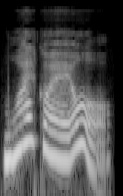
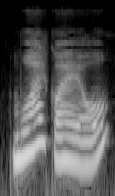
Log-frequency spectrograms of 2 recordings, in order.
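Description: First: 뭐 할 거예요? starts high and glides gently down to the end; high start, falling tune. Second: 뭐 할 거예요? starts low and climbs gently to a rise on 요; low start, rising tune. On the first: Teacher demonstrating the falling question tune to learners. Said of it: "高く始まって緩やかに下がるか". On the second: Teacher demonstrating the rising question tune to learners. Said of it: "低く始まって緩やかに上がります". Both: Shown as a demonstration.

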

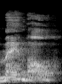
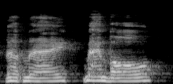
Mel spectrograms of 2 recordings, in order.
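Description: First: Hoge, luide schreeuw; schreeuwen. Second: Gerard hoog en luid na-apen; spottend nadoen. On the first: Acted. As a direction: brul het uit om de bal. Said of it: "schreeuwt Gerard". (Gerard schreeuwt om de bal, hoog en luid) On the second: Retold or imitated. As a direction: bespot hem met zijn eigen kreet. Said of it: "Wie riep er". (Jan Remco aapt Gerard spottend na, hoog en luid)

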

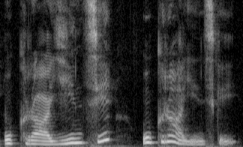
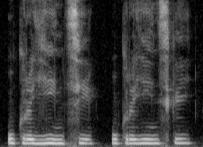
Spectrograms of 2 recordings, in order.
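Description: First: Українці, український slowly stressed on the а; misplaced stress. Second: Українці, український stressed on the ї; correct stress. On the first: (помилковий наголос, повільно: укрАїнці, укрАїнський) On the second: (наголос на ї: украЇнці, украЇнський) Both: Shown as a demonstration. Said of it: "неправильно наголошують".

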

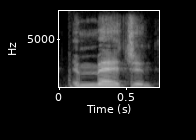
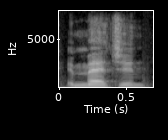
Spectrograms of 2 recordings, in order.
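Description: No difference in how they are said.

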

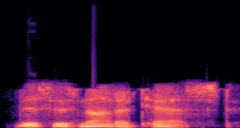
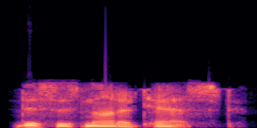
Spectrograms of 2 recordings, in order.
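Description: No difference in how they are said.

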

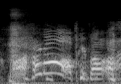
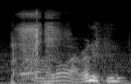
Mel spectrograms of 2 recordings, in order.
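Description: First: High, loud greeting in a mock Chinese accent. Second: Said in the usual way. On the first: Imagining Aaron greeting people in the shop, mock Chinese accent. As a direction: burst out in an exaggerated Chinese accent. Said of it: "develop the accent with them". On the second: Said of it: "imagine just walking in the shop".

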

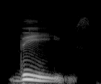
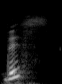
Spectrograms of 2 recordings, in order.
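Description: First: These with a long falling ee; long ee vowel in these. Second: This short and rising, quick ɪ; short vowel in This. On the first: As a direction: draw out the ee in these. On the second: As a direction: clip the i in This short. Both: Shown as a demonstration. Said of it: "Listen to the difference".

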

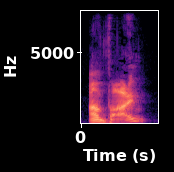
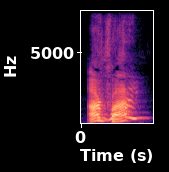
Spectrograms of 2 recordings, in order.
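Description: First: Talking horse. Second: Very high, loud squeaky dog voice; talking dog. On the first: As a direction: answer as a casually chatting horse. Horse answers in joke. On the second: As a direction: yelp the answer as a cartoon dog. Dog answers in joke. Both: Acted.

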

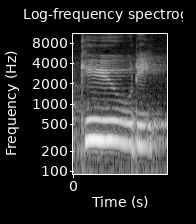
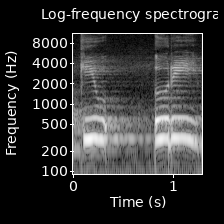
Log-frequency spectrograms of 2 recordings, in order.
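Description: First: "Kyuri" with one drawn-out yu; correct long vowel. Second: "Kyuri" broken up as kyu-u-ri; wrong split vowel. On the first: Teacher correcting learners, "Kyuri" with u held long. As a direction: hold the u in "Kyuri" unbroken. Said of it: "mà đọc là Kyuri". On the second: Teacher showing the mistake, "Kyuri" broken into kyu, u-ri. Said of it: "Không đọc là Kyuri mà đọc là". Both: Shown as a demonstration.

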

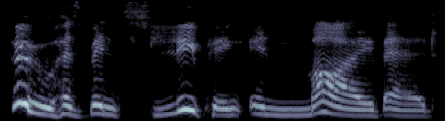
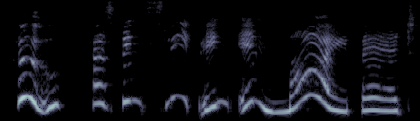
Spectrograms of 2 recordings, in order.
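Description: First: Slow, loud big-bear snarl; papa bear, slow and loud snarl; snarling Father Bear. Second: Higher, louder mama bear growl; a high-pitched mock growl; mama bear's mock growl, pitched up; growling Mother Bear. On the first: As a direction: snarl it slowly like a huge bear. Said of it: "he snarled". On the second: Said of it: "she growled". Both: A narrator's reading.

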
